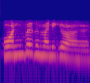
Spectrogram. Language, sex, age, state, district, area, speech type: Tamil, female, 18-30, Tamil Nadu, Cuddalore, rural, conversation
